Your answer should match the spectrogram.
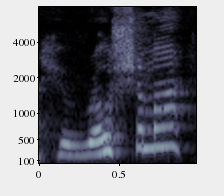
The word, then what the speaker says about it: Hiroshima: to know the atomic bomb has dropped on Hiroshima and Nagasaki that's how you pronounce those two names you must know them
